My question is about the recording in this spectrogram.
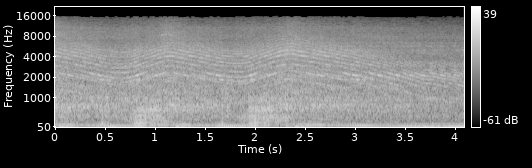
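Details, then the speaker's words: Mercedes engine running and revved: high piercing whine from the top end rising and falling with revs, louder when warm; gone with serpentine belt off, traced to failing idler pulley bearing. "you're going to hear it it will sound like really annoying your sounding coming from the top end here guys it almost sounds like a something is bad inside the engine"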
